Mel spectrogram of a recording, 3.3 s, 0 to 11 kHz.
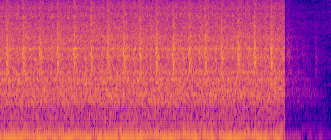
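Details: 1959 Cadillac project car, unstarted for 11 years, first run on a temporary fuel supply running low: rapid, even valvetrain tapping over a heavy, rough idle, then shutoff; noisy lifters or sticking valves suspected.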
